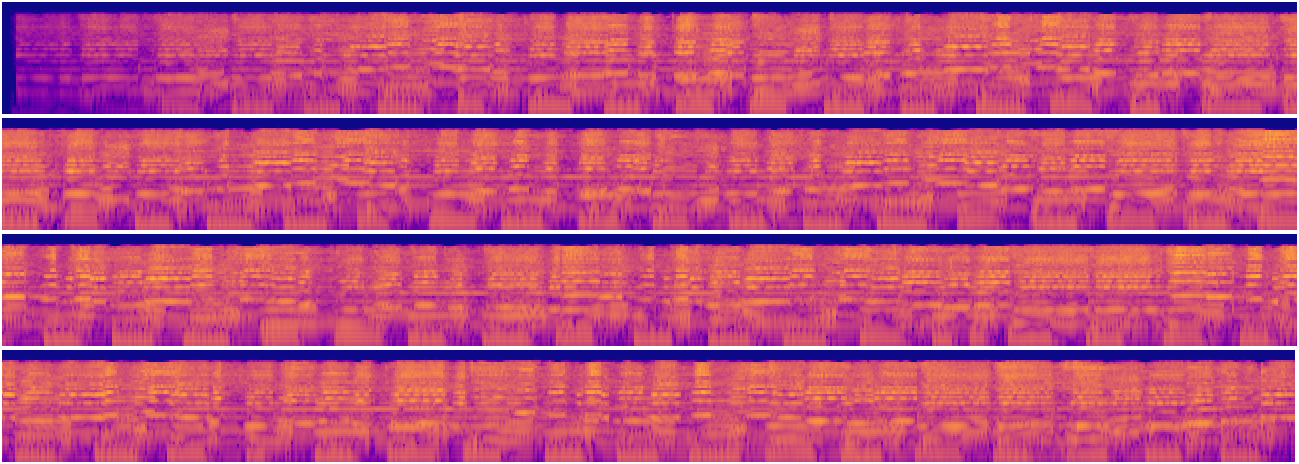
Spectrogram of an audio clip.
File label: accordion polkas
